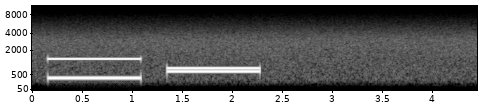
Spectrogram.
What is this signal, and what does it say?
Aircraft SELCAL, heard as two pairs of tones. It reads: CR-HK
